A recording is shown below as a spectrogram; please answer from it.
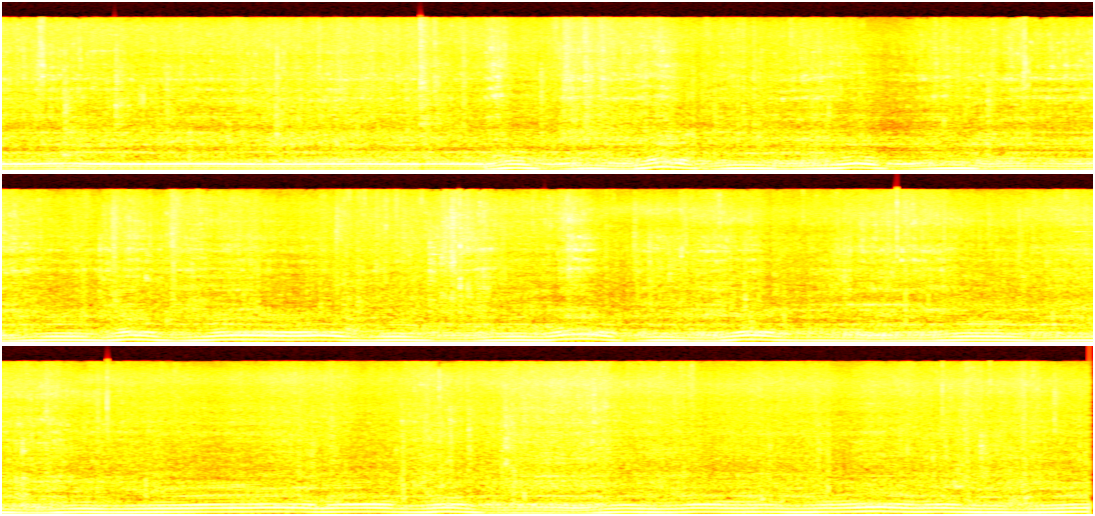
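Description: Jeep Cherokee XJ engine idling steadily, then from about five seconds in rising and falling in pitch again and again as it is throttled up and back while crawling over rocks. A few sharp knocks are heard along the way.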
